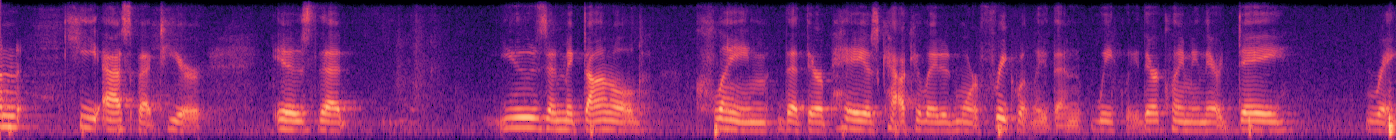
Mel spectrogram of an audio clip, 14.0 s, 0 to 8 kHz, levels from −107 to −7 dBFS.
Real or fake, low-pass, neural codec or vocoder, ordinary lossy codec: real; 7.2 kHz; none; Opus, 24 kbps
